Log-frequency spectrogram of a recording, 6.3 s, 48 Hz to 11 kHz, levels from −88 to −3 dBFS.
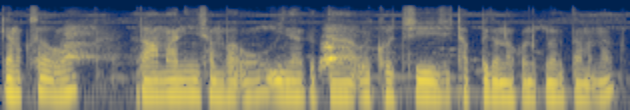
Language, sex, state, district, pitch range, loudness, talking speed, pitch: Garo, male, Meghalaya, South Garo Hills, 100-110 Hz, -21 LUFS, 115 wpm, 105 Hz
